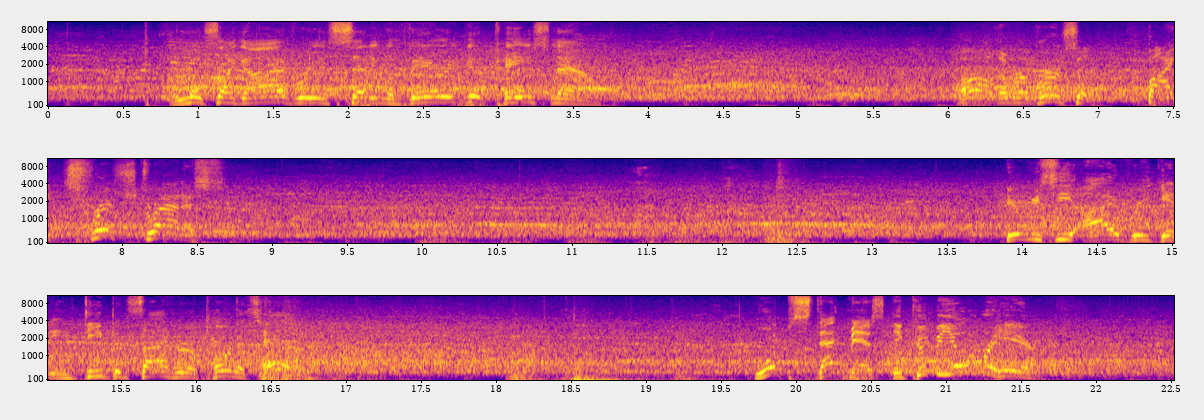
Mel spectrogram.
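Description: Heavy blows and body slams thud on a wrestling ring mat.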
